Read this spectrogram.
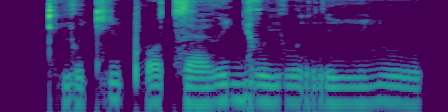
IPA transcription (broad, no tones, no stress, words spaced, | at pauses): kʰjʊcʰi pʼɔt͡sæði ɟuːjuːriːʎuː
